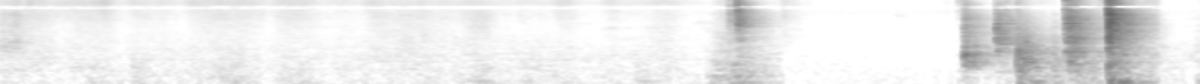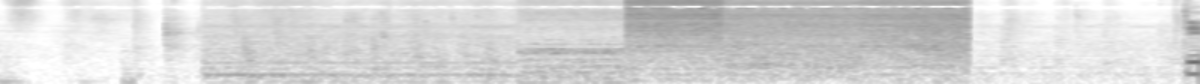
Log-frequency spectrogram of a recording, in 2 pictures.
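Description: Laundry rustling as it is stuffed into a front-loading washing machine, then a few sharp knocks and clicks as the door is shut and the machine is handled. A steady machine running sound with a low hum follows for about five seconds, growing brighter near the end before cutting off suddenly.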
